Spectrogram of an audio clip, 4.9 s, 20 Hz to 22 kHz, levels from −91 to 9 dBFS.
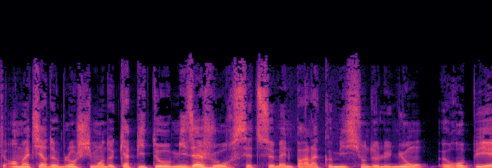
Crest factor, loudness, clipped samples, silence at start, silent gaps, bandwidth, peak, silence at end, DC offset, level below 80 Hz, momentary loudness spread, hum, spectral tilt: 14 dB; -15 LUFS; under 0.1%; 0 s; none; 14.5 kHz; 0 dBFS; 0 s; under 0.1%; -58 dBFS; 6 LU; none; -5.5 dB/octave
